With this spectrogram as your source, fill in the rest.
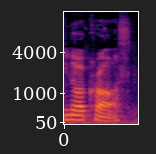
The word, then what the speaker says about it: Norx: Oh, well, okay, so it's pronounced, I said Norx, right? Because that's how it's spelled, Norx, but it's really Norcross. Like Norcross, like Norx.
